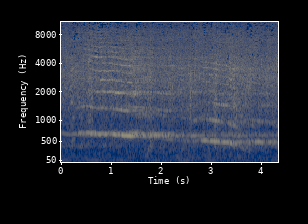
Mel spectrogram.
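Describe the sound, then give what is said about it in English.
Whale song recorded on National Geographic's 1979 flexi-disc: one long, sustained moaning tone with a reedy, harmonic-rich quality, its pitch sagging slowly downward, holding steady in loudness across the whole stretch with no voices. “National Geographic's flexi-disc of whale songs had an initial production run of 11 million in 1979.”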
